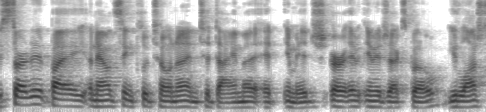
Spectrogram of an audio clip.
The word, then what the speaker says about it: Tadaima: Is Tadaima the how you pronounce that? It is. I was actually impressed that you got it on your first try.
